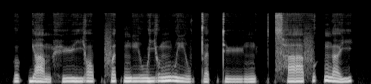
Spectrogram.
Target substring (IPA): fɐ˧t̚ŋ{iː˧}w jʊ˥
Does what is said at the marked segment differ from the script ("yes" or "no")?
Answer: yes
